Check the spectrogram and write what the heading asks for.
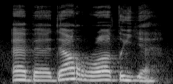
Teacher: Donc ici on aura un idram sans runna, sans aucune runna. Il n'y a pas de runna ici pour le al-idram avec un ra.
